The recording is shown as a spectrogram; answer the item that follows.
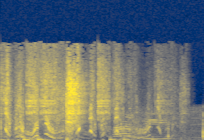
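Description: Hip hop music with turntable scratching: quick record scratches sweeping up and down in pitch over a fading beat, cut off abruptly near the end.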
